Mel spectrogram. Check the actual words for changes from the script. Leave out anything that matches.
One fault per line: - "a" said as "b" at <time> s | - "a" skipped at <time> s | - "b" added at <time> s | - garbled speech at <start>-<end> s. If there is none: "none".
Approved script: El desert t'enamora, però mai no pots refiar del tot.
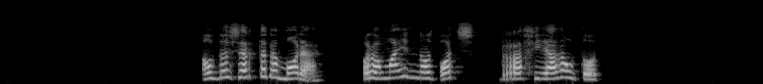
none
